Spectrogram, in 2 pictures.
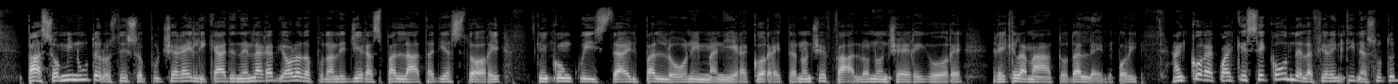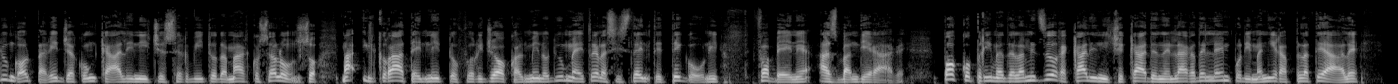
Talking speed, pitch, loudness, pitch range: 165 wpm, 140 Hz, -22 LUFS, 125-165 Hz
